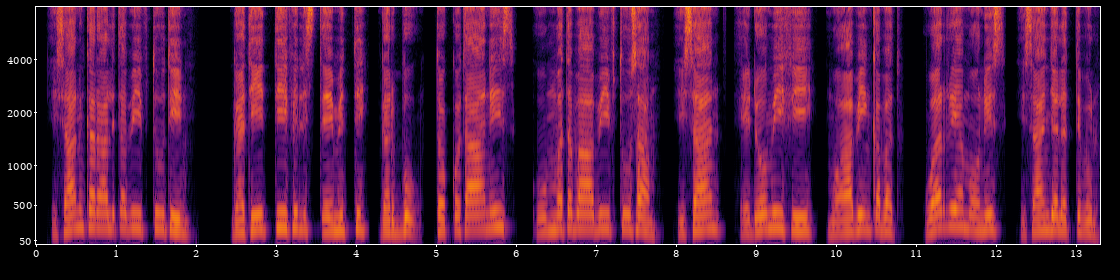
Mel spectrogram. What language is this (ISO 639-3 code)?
orm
